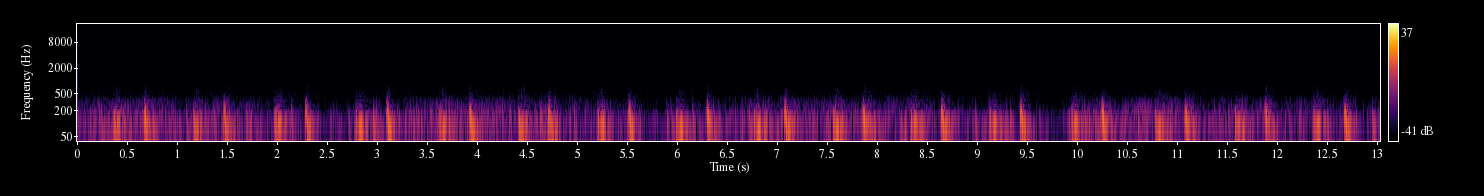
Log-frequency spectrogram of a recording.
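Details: Male heart auscultated with a stethoscope, recorded partly sitting at a desk and partly lying in bed: steady lub-dub heartbeat at about 75 beats a minute; normal heart sounds.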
